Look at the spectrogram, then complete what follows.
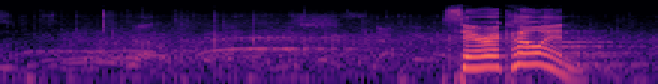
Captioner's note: audience cheering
